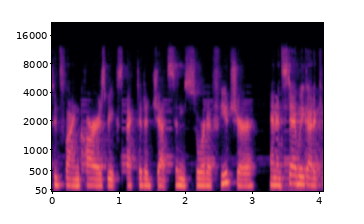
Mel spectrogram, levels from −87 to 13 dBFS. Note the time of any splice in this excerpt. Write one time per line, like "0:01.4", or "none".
0:03.1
